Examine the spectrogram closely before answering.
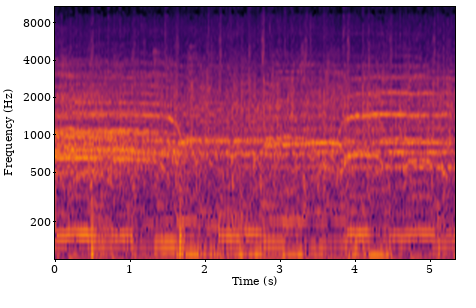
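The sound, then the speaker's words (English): Clapping and cheering from a stand-up comedy audience welcoming a comedian to the stage, a loud, dense and unbroken wash of applause with whoops mixed in. “thank you so much for clapping and yelling because this next comedian deserves it. Please give a warm welcome to the winner of the Cabo Comedy Fest, Mr. Ben Morrison!”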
